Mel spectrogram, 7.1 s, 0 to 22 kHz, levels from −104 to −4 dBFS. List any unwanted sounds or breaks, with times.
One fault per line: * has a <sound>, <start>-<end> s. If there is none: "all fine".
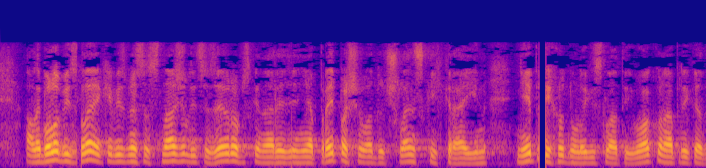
* has a dropout, 0.8-0.8 s
* has a dropout, 5.4-5.5 s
